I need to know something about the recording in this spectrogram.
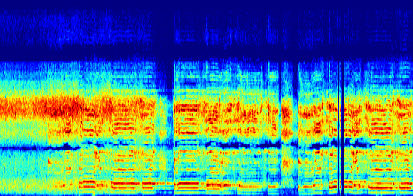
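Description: A young girl sings a melody close by.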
